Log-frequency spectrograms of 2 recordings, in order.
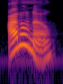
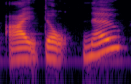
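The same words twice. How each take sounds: First: The words are squashed together and reduced. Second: Each word is said fully and separately.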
